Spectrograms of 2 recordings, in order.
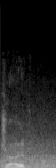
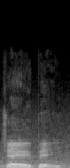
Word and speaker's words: Job: Because obviously it's just J-O-B, and so a lot of people are just like, well, surely it's Sebastian Job. You're saying his name wrong, Sebastian Job. I'm like, he says Sebastian Job.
